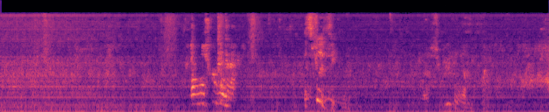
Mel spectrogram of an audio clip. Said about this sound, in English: She didn't hear that car driving down the street.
